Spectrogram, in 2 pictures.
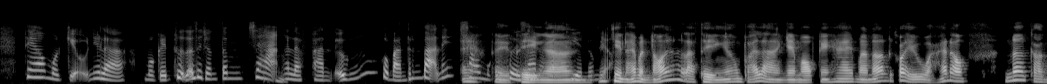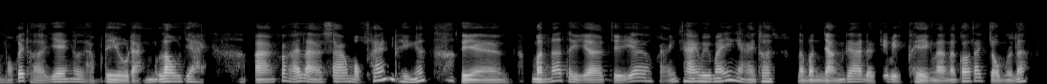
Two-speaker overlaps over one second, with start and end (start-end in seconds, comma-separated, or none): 4.6-6.1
